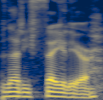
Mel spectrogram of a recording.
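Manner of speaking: gritty, dead-serious, disparaging tone. Retelling what he said to the speaker before walking out: imitating a gritty, serious voice. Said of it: "he has this really, like, gritty, serious voice".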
